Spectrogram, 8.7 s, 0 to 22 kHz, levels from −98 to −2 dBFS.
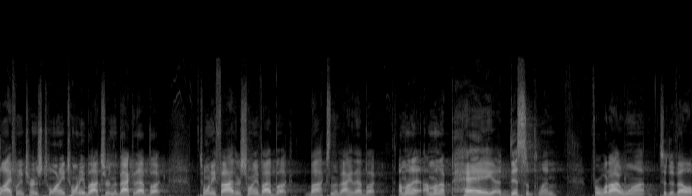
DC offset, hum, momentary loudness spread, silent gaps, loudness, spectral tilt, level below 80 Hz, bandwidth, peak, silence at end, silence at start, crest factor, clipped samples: under 0.1%; none; 12 LU; none; -43 LUFS; -3 dB/octave; -64 dBFS; 15.5 kHz; -22 dBFS; 0 s; 0 s; 22 dB; under 0.1%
